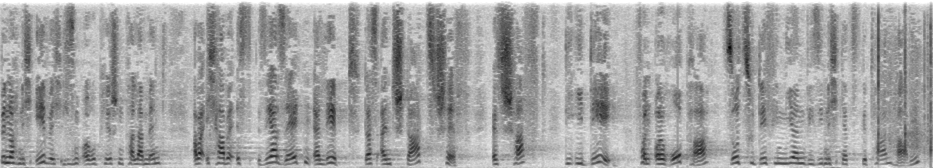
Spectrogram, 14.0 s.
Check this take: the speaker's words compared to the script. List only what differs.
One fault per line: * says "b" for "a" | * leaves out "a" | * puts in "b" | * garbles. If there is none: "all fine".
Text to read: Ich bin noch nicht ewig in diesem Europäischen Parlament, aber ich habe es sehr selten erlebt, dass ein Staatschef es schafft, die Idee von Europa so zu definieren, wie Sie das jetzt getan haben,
* leaves out "in"
* says "nicht" for "das"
